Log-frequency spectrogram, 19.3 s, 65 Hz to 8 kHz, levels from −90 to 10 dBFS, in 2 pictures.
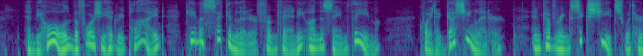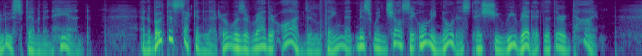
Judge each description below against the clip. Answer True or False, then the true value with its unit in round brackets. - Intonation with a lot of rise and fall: True (7.2 semitones)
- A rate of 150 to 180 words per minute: True (165 wpm)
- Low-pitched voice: True (130 Hz)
